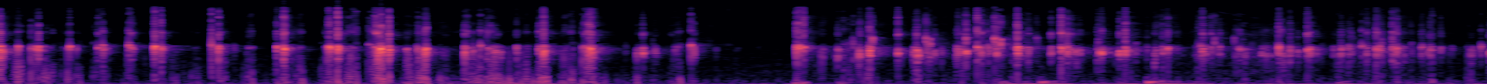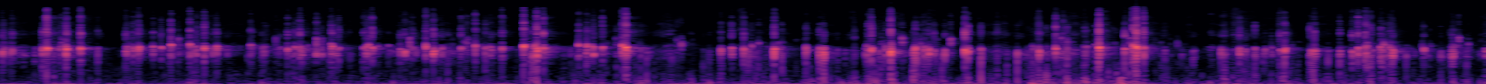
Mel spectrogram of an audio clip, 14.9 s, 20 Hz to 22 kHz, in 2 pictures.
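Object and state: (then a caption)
Plastic articulated fidget toy rattling. A rainbow segmented plastic articulated fidget slug toy is held in the fingers close to the mic and twisted and shaken. Its segments make dense, rapid, dry clicking and rattling, bright with a strong band around 2.3 kHz. The clatter stops briefly just before 4 seconds and then continues steadily to the end.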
